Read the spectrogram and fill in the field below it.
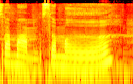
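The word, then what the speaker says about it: สม่ำเสมอ: เสมอ ลง ไป ค่ะ สม่ำ เสมอ สอเสือ เป็น อักษร นำ ออก เสียง อะ กึ่ง เสียง พยางค์ ที่ สอง เหมือน มี หอ นำ หอ มอ อะ มะ เอก หม่ำ หอม ออม เอ่อ เหรอ เออ สม่ำ เสมอ ข้อ สอง ถึง ข้อ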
